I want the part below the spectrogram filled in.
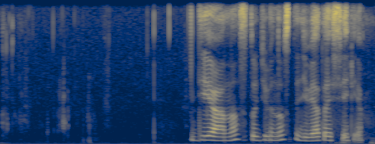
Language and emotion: Russian, positive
